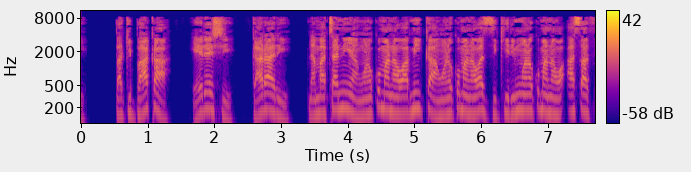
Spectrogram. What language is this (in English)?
Shona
